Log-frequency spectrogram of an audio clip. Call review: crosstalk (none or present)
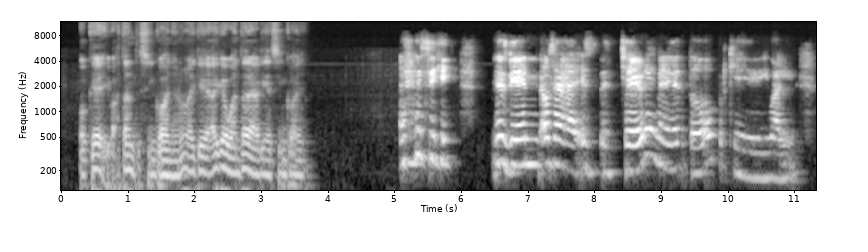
none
